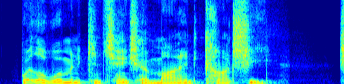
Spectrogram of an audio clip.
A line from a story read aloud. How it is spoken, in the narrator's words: She snapped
